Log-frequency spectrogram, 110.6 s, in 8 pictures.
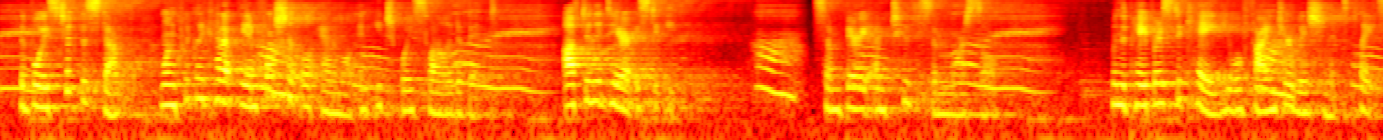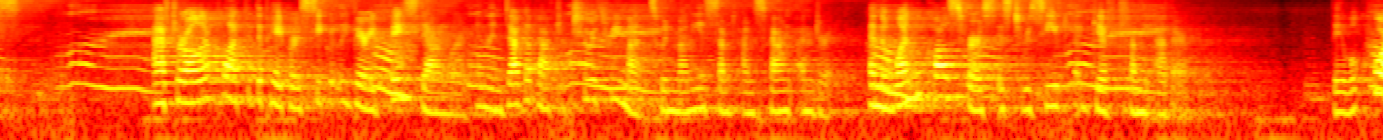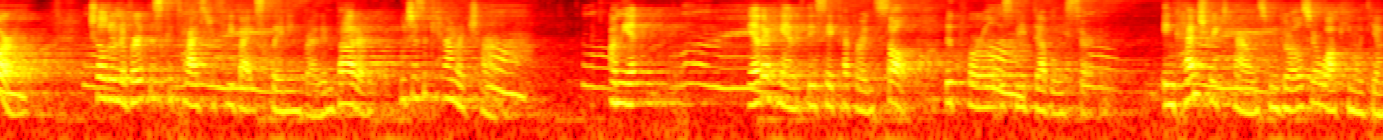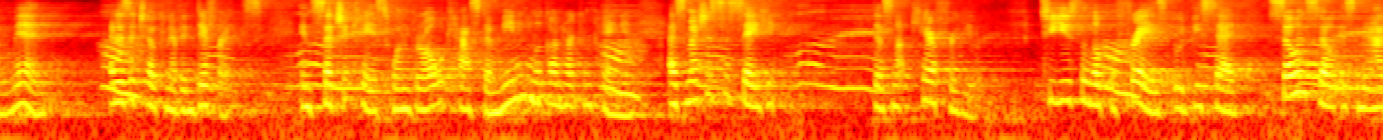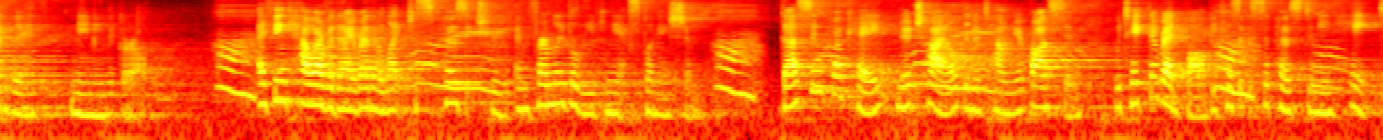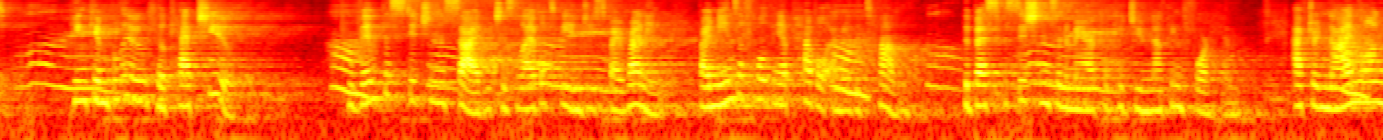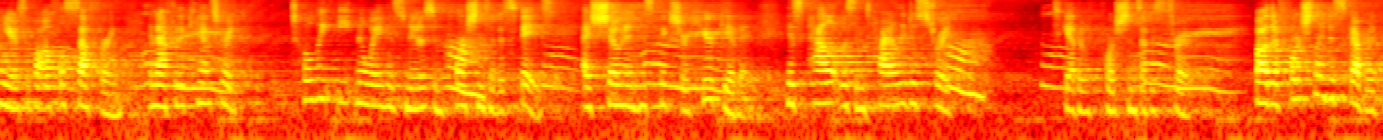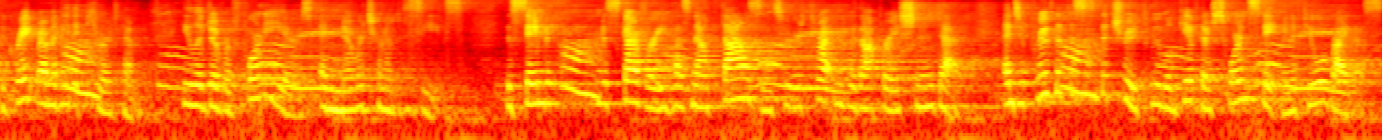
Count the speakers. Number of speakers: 1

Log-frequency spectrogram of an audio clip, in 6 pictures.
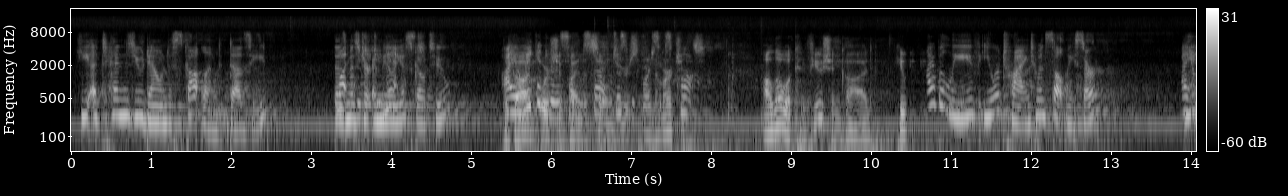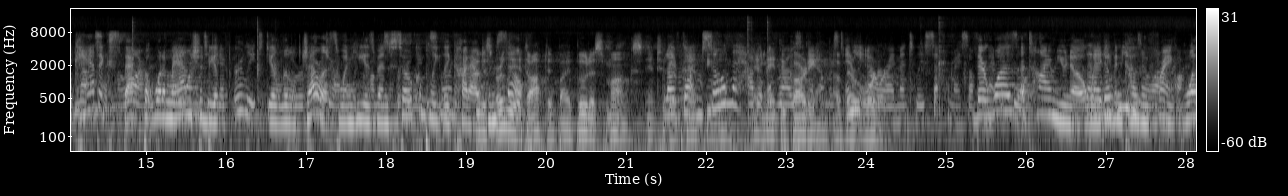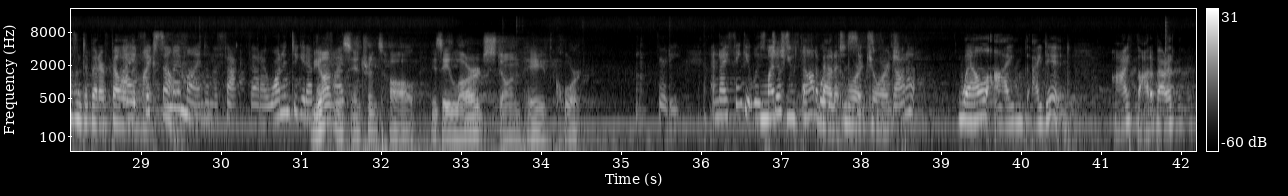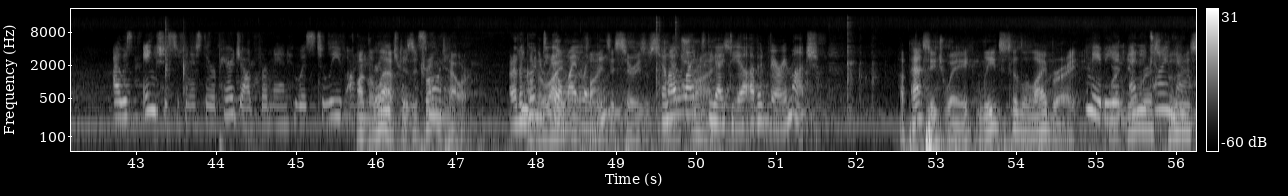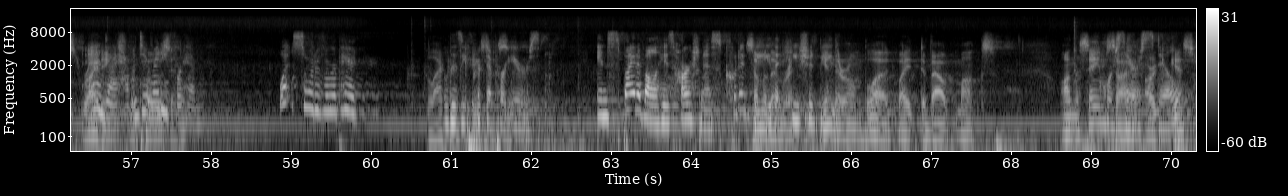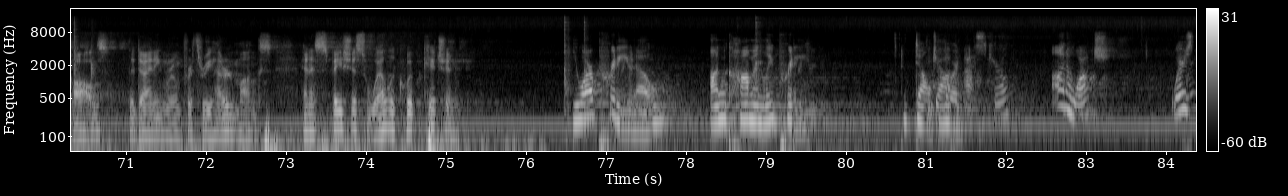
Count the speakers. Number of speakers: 3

